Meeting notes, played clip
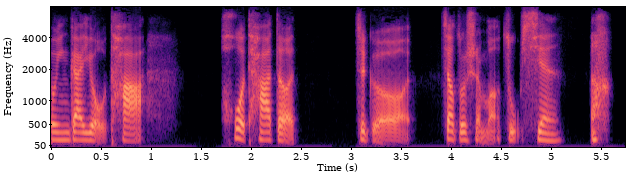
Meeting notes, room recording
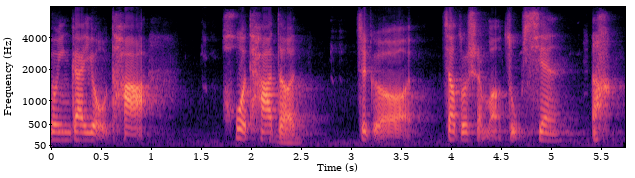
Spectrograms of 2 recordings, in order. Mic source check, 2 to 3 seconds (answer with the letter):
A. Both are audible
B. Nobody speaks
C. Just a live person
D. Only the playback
A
